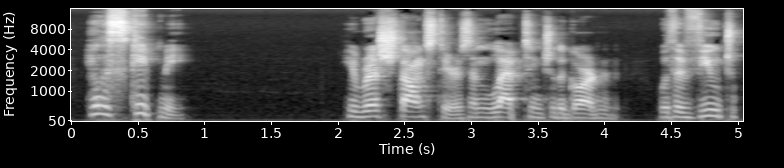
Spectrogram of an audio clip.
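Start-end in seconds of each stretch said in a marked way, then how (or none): 0.1-0.9 high, urgent cry of frustration; alarmed he'll lose him. Acted. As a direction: Shears fearing the man escapes. Shears sees the man escaping.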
